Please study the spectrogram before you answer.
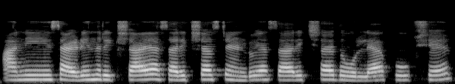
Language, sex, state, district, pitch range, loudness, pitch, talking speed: Konkani, female, Goa, North and South Goa, 205-220 Hz, -16 LUFS, 210 Hz, 130 wpm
